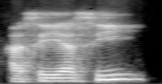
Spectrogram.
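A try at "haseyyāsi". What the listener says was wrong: 你 要 念 ▁Haseya ▁si， ▁要 长 ▁Haseya ▁si ▁啊 ， 再 念 一 下 。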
